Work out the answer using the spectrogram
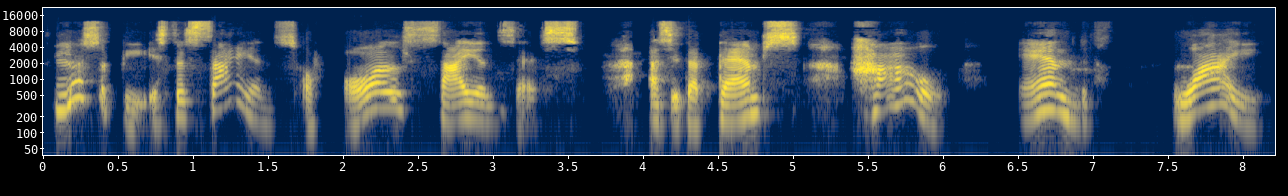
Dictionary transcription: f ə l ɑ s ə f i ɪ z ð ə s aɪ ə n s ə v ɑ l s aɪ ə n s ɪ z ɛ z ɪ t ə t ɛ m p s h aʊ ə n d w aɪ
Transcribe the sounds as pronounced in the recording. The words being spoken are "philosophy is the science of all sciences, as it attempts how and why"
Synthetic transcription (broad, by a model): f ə l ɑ s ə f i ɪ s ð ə s aɪ ə n s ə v ɑ l s aɪ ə n s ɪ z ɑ s ɪ t ə t ɛ m p s h aʊ ə n d w aɪ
